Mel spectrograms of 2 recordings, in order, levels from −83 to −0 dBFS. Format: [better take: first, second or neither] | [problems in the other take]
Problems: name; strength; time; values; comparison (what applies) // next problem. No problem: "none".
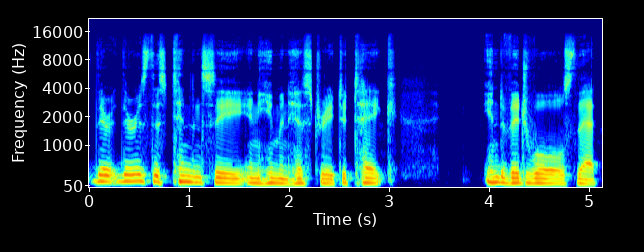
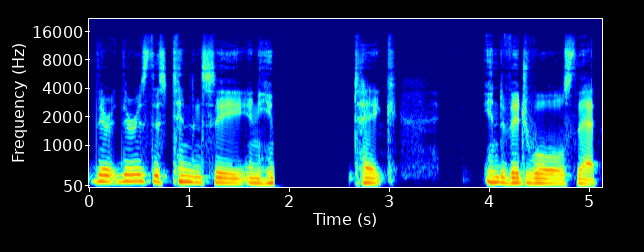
first | audio cutting out; at 2 s for 1 s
